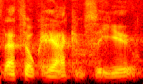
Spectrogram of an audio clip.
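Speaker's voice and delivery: father calming his son at the window, hushed and tender; gentle father. Retold or imitated. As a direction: soothe a frightened boy softly. Father reassures scared son, story.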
